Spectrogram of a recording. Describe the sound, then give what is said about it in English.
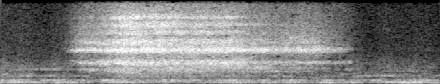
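A single deep breath drawn in, a steady airy hiss lasting about one and a half seconds, fairly soft and with no talking over it. “And exhale through the mouth. One more time, deep breath in.”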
